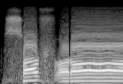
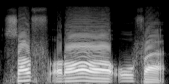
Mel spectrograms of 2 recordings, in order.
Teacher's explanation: Hamzah maka dia berubah menjadi empat harakat atau Li harakat harakat maka ketika melafalkannya panjangkan rnya empat harakat jangan dikurangi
